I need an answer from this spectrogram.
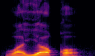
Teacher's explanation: قاف کو پر پڑھیں گے، حروف مستعلیہ ہے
